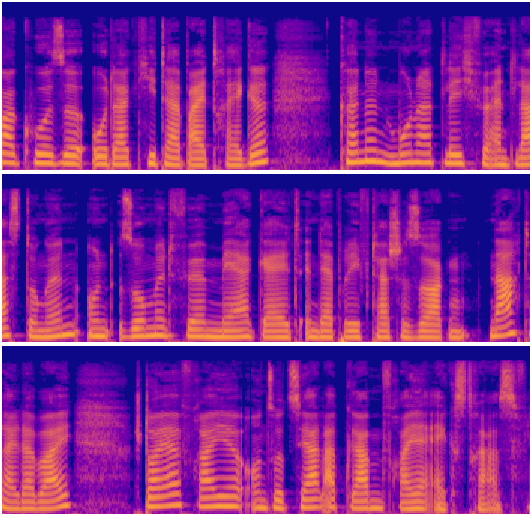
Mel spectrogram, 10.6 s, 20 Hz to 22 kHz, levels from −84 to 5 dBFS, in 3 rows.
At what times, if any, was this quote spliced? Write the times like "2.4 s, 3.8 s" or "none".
6.7 s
